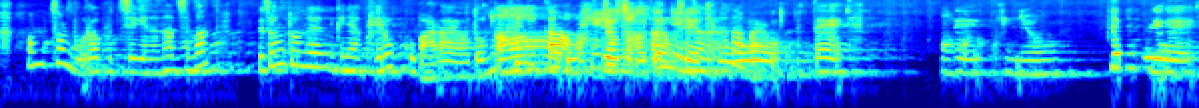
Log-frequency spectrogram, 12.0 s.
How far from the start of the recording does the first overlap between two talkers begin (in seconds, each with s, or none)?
4.9 s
